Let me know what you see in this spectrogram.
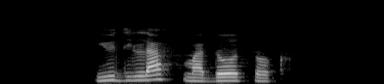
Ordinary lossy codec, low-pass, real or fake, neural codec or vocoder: Opus, 64 kbps; 5.4 kHz; real; none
